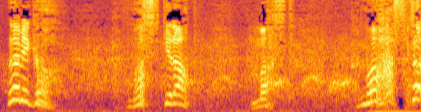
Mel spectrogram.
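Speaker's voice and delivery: high, straining cries building to a shout; desperate struggle. Acted. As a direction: force the words out as you fight to wake. Fights to wake from nightmare.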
